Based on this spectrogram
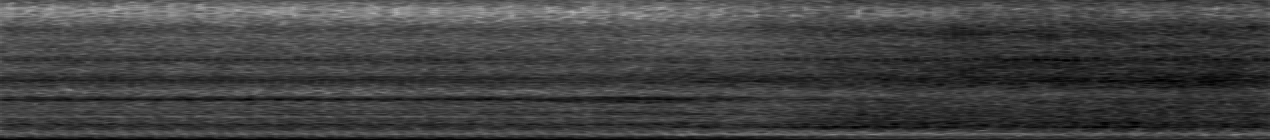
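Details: Freightliner diesel pusher RV, fired right up with good oil pressure: heavy, even low diesel rumble at a steady idle with no misses or knocks; healthy warm idle heard from the exhaust.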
